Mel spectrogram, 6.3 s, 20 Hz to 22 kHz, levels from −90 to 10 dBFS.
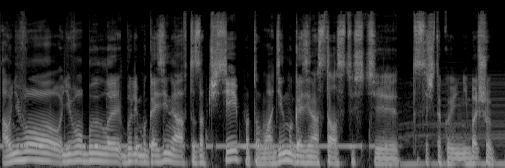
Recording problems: alarms or sirens; noticeable; throughout; 15 dB below the speech

